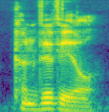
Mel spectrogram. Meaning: Having elements of a feast or of entertainment, especially when it comes to eating and drinking, with accompanying festivity
- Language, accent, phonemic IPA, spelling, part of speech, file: English, US, /kənˈvɪv.i.əl/, convivial, adjective, En-us-convivial.ogg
